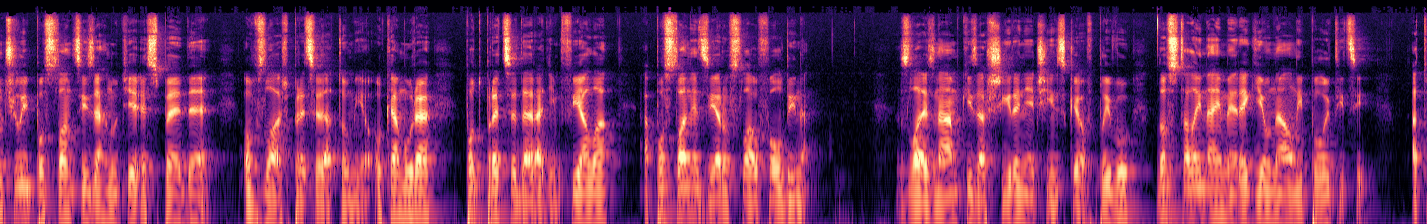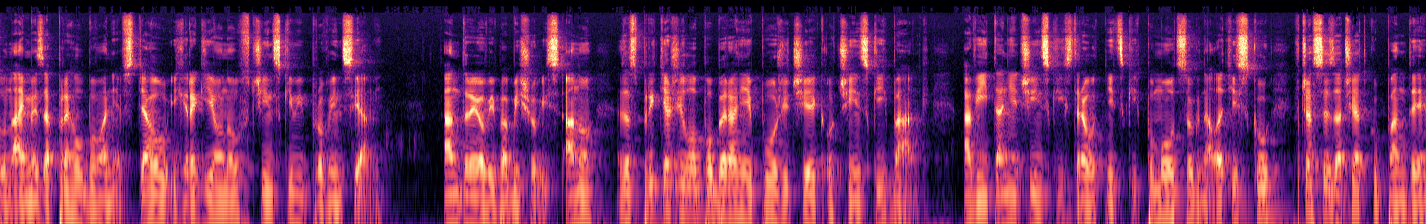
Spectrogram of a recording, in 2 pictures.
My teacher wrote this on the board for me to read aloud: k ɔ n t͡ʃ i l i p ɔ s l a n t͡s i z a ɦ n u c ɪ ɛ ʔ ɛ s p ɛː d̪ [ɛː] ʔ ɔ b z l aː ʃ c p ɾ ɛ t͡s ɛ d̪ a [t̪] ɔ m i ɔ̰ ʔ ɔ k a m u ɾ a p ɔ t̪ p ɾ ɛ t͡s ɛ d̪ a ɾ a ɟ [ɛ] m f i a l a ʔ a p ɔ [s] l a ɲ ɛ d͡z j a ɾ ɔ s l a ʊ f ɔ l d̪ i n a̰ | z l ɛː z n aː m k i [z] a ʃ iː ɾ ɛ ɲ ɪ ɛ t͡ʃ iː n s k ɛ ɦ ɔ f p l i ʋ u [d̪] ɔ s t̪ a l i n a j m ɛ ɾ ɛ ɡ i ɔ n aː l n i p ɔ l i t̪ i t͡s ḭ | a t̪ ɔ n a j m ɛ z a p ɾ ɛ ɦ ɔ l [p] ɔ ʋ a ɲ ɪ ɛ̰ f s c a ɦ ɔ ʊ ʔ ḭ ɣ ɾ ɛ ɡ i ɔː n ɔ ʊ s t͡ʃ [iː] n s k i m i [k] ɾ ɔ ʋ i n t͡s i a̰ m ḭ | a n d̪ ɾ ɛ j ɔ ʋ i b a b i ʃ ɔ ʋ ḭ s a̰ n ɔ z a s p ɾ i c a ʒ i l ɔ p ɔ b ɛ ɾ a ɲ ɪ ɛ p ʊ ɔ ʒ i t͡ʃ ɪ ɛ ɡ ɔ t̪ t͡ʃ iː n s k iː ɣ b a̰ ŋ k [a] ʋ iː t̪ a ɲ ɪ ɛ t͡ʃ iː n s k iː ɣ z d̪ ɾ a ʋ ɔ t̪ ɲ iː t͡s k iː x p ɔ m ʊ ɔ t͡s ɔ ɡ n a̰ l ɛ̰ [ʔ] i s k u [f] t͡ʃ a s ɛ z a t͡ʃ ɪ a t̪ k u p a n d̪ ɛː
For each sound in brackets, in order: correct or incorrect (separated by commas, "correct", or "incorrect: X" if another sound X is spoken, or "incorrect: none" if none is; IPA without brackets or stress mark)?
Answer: correct, correct, incorrect: i, correct, correct, correct, incorrect: b, correct, incorrect: p, correct, incorrect: c, correct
